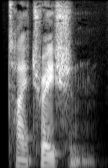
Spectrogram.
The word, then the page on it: titration: British English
